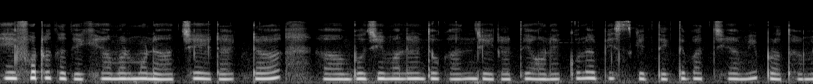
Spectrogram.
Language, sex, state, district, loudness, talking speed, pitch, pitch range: Bengali, female, Tripura, West Tripura, -19 LUFS, 140 wpm, 260 Hz, 245-265 Hz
